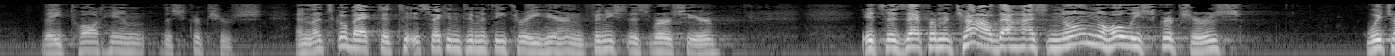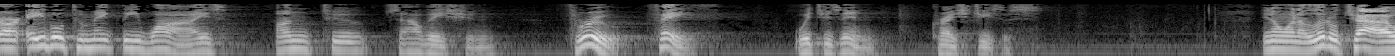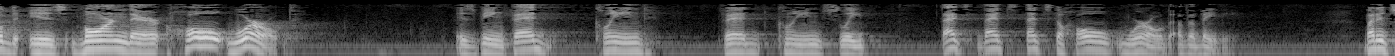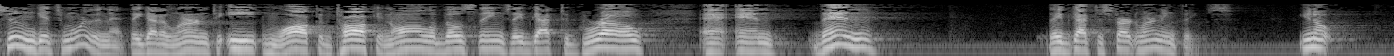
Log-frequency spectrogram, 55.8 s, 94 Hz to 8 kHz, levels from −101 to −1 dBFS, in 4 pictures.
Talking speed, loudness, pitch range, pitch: 120 wpm, -26 LUFS, 115-160 Hz, 135 Hz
